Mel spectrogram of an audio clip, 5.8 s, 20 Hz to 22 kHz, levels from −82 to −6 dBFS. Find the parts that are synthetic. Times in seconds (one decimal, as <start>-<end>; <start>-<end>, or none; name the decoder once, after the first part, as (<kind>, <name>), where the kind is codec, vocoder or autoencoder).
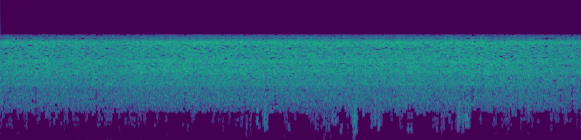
1.1-2.2 (vocoder, Vocos); 3.0-3.6; 4.1-4.7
